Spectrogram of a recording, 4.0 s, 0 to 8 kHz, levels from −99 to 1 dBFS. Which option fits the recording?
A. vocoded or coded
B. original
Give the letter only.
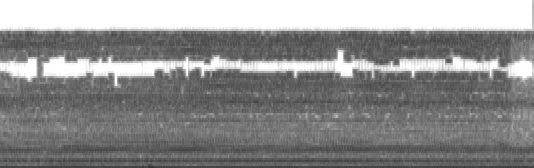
B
